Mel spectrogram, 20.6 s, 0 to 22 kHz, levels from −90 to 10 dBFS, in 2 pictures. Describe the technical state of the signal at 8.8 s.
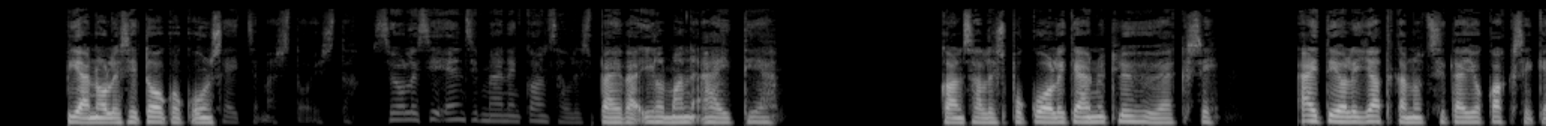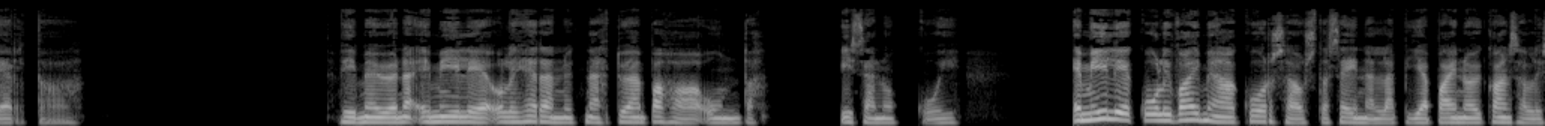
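At 8.8 s the signal is intact, with no dropout, distortion, glitch or other technical fault to be heard.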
